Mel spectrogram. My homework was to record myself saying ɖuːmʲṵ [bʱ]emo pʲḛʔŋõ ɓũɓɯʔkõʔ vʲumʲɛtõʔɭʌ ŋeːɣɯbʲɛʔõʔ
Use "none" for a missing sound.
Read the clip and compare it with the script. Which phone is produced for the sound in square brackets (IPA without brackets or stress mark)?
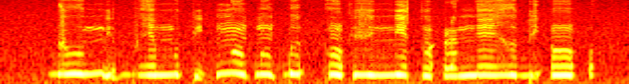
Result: bʱ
